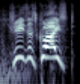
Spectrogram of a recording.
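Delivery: very high, loud shocked cry; jolted by an explosion; startled scream. Real, not acted. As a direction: shriek in sudden shock. Ghast blast startles.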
